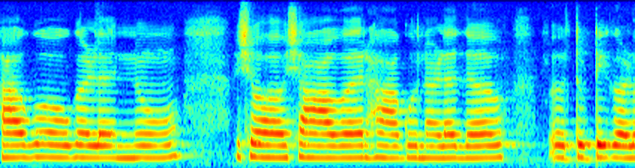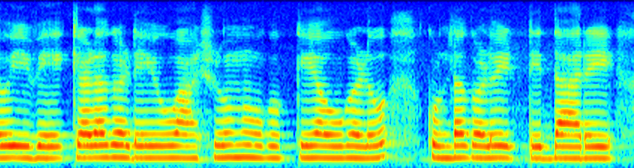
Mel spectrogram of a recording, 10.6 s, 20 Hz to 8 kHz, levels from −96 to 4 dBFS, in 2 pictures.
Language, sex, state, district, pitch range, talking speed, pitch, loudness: Kannada, female, Karnataka, Bidar, 210-220 Hz, 85 wpm, 215 Hz, -16 LUFS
